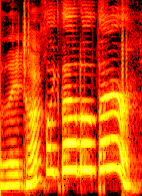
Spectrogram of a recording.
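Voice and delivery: mock incredulous, climbing very high; high squeaked question of disbelief; imitated disbelief. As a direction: imitate a stranger who can't believe that accent. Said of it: "they go".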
